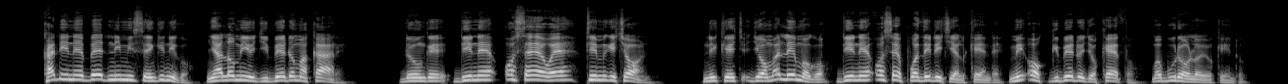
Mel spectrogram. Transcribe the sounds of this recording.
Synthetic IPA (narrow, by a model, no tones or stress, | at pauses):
kadɪnebednɪmiseŋɡiniɡɔ̰ɲalɔmɪjɔd͡ʒibedomakaɾɛ̰ | doŋɡedɪnɛɔsɛwɛtɪmɡɪt͡ʃɔnː | iket͡ʃd͡ʒɔmalɪmɔɡɔdɪnɛʔɔsɛpwɔd̪ɪdɪt͡ʃjɛlkɛndɛ̰mɪʔɔk̚ɡibedod͡ʒɔkɛt̪ɔ̰mabuɾaɔlɔjɔ̰kḛndo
